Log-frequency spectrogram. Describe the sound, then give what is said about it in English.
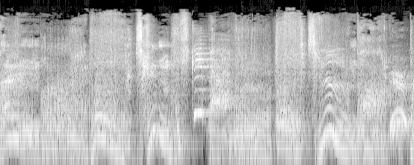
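A voice imitates a go-kart engine warming up, making loud, repeated growling revs that swoop up and down in pitch, broken by sputtering, grunting bursts. “I'm warming up my go-kart.”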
